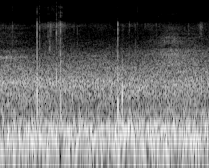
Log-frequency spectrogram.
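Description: Steady low background rumble, with a few faint clicks about half a second and a second in.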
